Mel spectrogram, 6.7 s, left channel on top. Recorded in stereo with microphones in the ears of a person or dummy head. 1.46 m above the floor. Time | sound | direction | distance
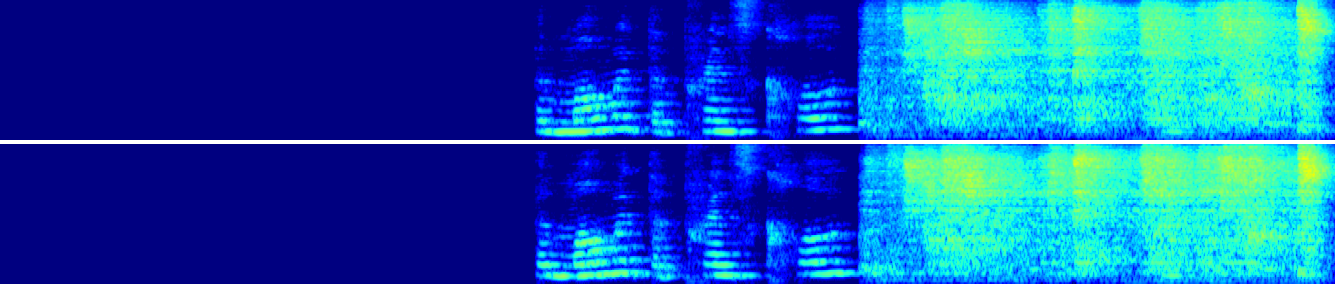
2.7 | a woman speaking | 50° left (ahead or behind) | 1.5 m
4.3 | crushing | 40° left (ahead or behind) | 1.0 m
